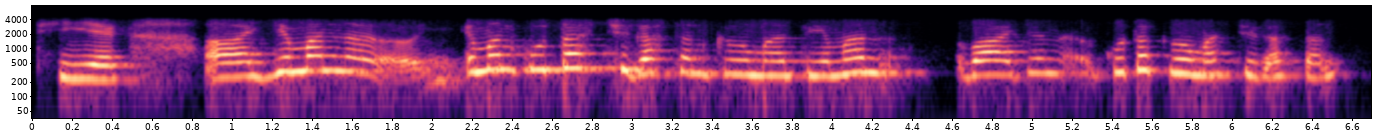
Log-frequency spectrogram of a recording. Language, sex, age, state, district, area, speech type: Kashmiri, female, 18-30, Jammu and Kashmir, Shopian, urban, conversation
